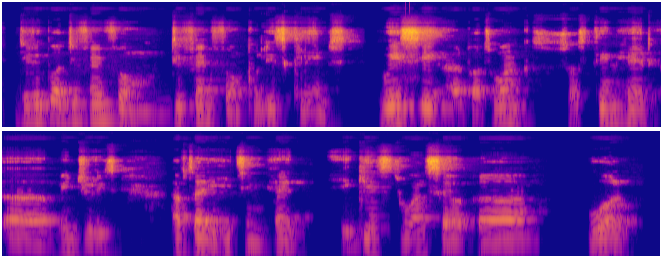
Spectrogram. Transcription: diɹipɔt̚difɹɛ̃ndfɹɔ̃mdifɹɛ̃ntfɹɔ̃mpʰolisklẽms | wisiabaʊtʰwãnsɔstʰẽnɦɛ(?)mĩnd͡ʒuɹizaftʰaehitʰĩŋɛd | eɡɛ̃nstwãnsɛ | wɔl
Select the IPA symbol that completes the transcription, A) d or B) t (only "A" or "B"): A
